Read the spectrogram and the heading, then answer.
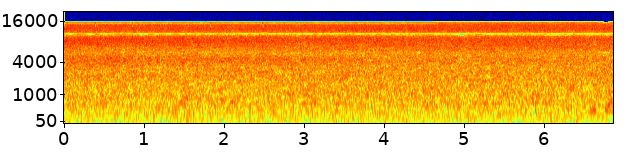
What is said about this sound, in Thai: นี่เป็นคำรามของน้ำตกนะครับดังเดียวนะครับเพราะว่าความสูงของน้ำที่ตกร่วงลงมานะครับทำให้เกิดเสียงสนั่น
